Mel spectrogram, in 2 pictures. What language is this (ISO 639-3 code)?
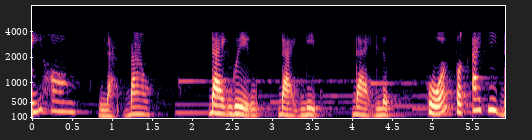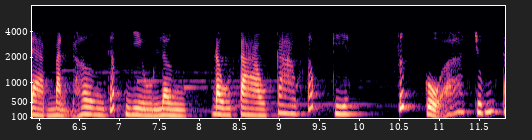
vie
